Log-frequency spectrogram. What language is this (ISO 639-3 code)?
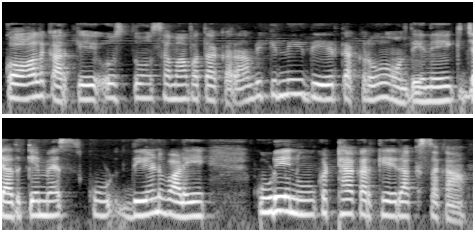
pan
